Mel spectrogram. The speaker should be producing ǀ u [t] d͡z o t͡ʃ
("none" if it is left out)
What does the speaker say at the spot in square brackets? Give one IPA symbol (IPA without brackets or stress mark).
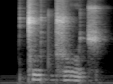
t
